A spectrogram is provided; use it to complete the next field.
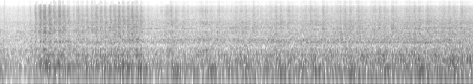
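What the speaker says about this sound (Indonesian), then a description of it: "Kereta api Sri Tanjung berangkat kembali ya dari stasiun Kertosono teman-teman" The Sri Tanjung economy train pulls out of Kertosono station behind a single locomotive, a steady low rumble with wheel clatter, continuous and close, with no talk.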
